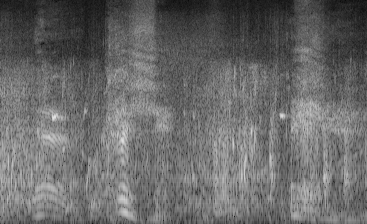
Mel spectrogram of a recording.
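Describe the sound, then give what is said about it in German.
Oars splash in water as a rowing boat is pulled along, giving a few broad, irregular splashes under loud voices calling out. “Packt an, Leute, wir müssen rudern. Zugleich! Zugleich!”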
